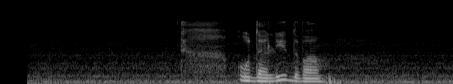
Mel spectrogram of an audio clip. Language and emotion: Russian, neutral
